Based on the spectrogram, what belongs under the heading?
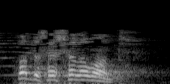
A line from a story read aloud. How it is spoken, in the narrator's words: one of them asked indignantly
